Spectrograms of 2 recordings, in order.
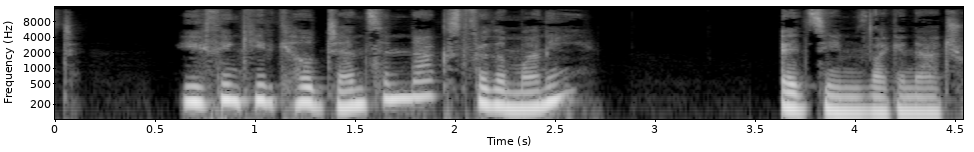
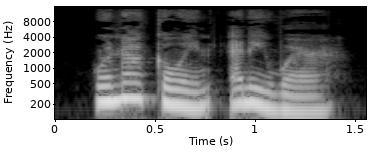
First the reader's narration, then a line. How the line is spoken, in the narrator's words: Samantha said, her voice firm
